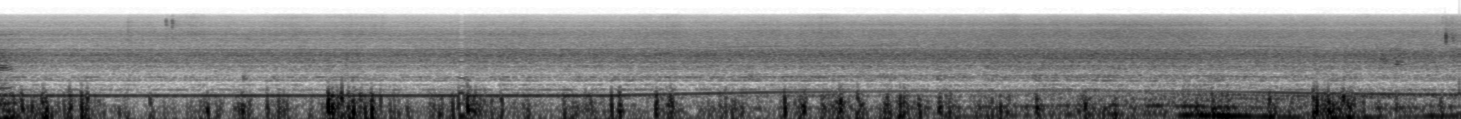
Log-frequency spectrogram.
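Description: Steady low mechanical hum with a faint tone that rises slightly about halfway through, over an uneven low rumble.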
